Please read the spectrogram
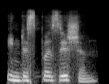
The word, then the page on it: Indisposition: Indian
